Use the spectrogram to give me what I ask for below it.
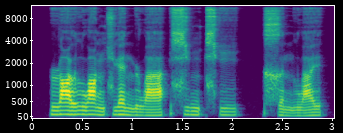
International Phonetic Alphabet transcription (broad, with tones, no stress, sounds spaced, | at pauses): ɻ ɑ˦ ʊ̯ l w ɑ˥˨ ŋ ɕ ɥ ɛ˥˨ n ɻ w ä˨˦ | ɕ i˥˨ ŋ t͡ɕʰ i˦ | x ə˨˩ n l w a˦ ɪ̯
